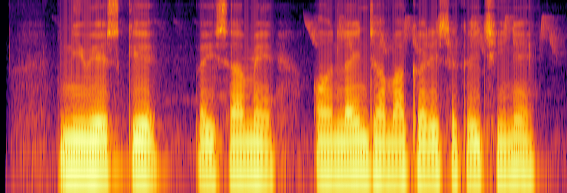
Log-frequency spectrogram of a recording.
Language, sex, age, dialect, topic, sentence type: Maithili, male, 18-24, Southern/Standard, banking, question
